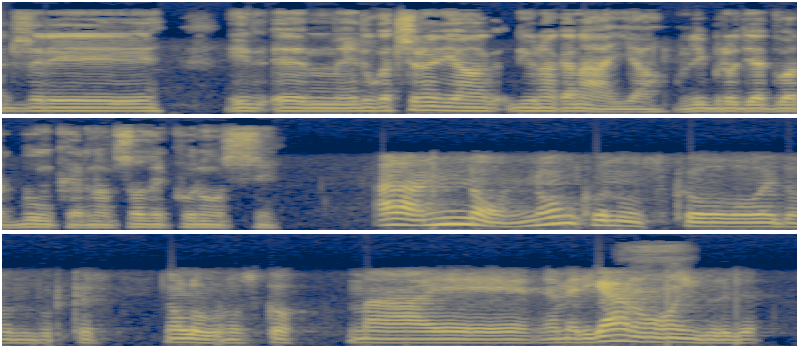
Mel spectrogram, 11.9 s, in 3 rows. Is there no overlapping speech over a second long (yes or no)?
yes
